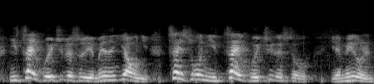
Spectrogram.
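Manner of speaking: loud, high, driving sermon delivery; forceful preaching. Acted. Preacher urging the church about leaving everything, loud and intense. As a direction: press each point hard on the congregation.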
